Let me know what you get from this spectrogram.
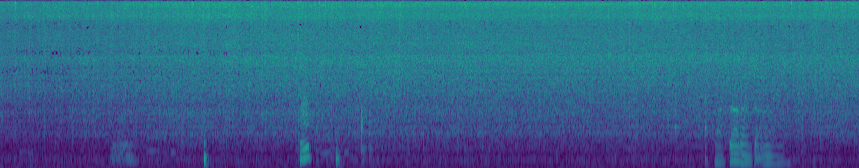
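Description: Bacon and potatoes frying in a pan: a steady sizzle, with a sharp click about four seconds in and a few brief murmurs of a voice.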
